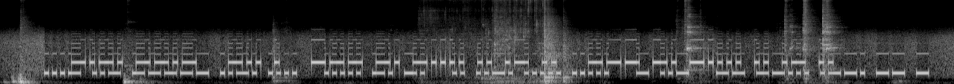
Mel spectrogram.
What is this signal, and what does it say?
Morse code, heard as two keyed tones, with kitchen noise. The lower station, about 30 wpm, 530 Hz: VU0FH 5NN IF55 TU M7PMT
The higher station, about 26 wpm, 1040 Hz: CQ DE ON6IAI ON6IAI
